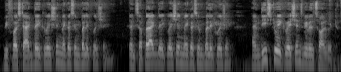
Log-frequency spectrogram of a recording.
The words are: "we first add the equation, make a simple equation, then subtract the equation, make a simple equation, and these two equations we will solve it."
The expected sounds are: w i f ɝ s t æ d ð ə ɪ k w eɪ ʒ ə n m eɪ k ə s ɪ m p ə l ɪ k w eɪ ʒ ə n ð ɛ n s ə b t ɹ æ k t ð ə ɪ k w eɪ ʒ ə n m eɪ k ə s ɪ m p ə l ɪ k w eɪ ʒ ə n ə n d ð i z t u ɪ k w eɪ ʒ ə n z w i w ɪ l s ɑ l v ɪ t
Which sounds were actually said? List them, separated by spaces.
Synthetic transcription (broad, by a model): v i f ɝ s t æ d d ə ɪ k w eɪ ʃ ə n m eɪ k ə s ɪ m p ə l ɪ k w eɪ ʃ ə n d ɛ n s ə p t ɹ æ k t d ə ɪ k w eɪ ʃ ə n m eɪ k ə s ɪ m p ə l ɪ k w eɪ ʃ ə n ə n d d i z t u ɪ k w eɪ ʃ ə n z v i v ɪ l s ɑ l v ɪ t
